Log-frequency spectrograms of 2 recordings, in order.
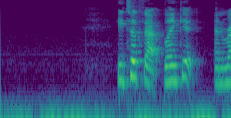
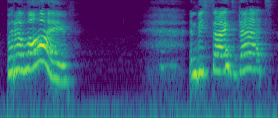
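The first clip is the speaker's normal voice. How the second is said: higher and much louder, bursting with wonder; exultant; 4 semitones higher, 8 dB louder than usual. A narrator's reading. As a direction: cry out the miracle in joy. Resurrection revealed, exultant.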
